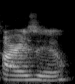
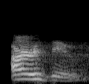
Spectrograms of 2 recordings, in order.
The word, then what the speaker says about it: Arezoo: you say your name it's arizu arzu am i saying it okay yeah that's fine um i'm really i'm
